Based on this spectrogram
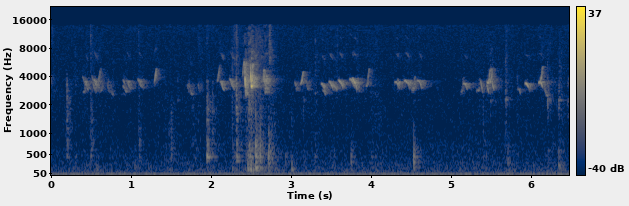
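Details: Five-day-old baby chickens in Lunenburg, Massachusetts, July 2017, peeping constantly; many short high cheeps overlap in quick succession, with a brief louder knock or rustle near the middle.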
